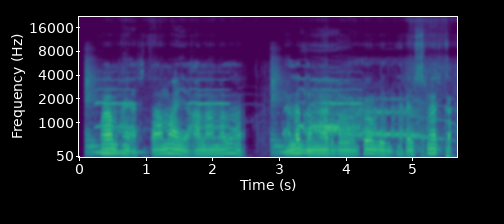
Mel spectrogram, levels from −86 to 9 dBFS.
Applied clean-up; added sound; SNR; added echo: none; Wind instrument, woodwind instrument + Guitar; 10 dB; none.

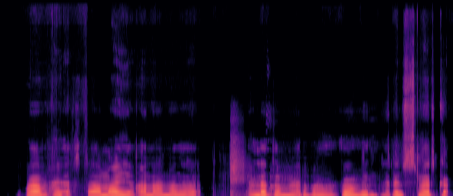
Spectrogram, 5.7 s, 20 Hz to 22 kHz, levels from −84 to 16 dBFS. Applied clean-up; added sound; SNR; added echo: neural mask model DeepFilterNet 3.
